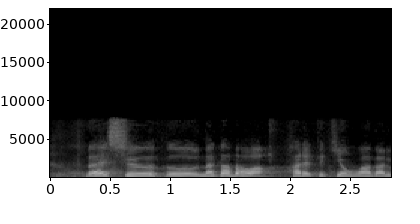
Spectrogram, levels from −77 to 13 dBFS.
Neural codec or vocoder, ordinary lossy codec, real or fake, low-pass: codec, 16 kHz, 1 kbps, FunCodec, trained on LibriTTS, 50 frames a second; none; fake; none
